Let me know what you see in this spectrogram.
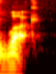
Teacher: Notice there that the R is gone because it's RP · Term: non-rhotic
